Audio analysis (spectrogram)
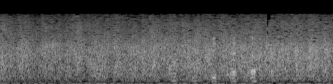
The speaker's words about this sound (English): You're getting applause, bus driver.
